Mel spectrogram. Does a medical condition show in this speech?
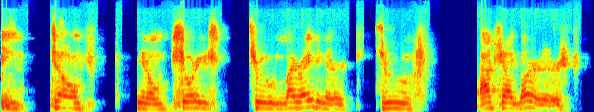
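Yes: cerebral palsy; wheelchair user.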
